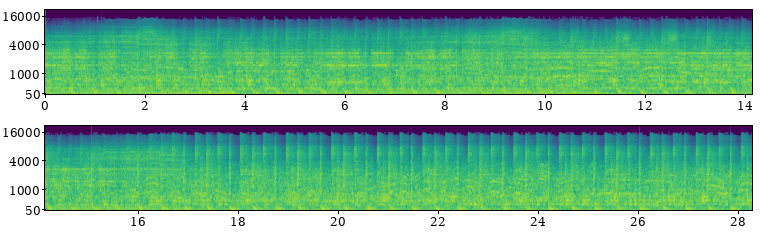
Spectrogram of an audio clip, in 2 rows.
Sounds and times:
Electronica: 0:00.0 - 0:28.2
Speech: 0:00.0 - 0:28.2.

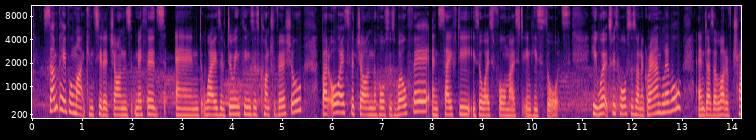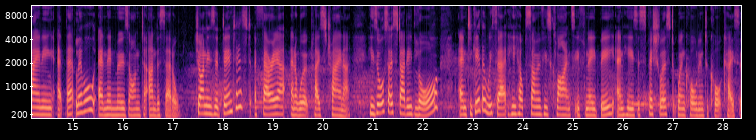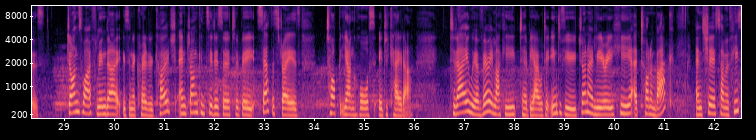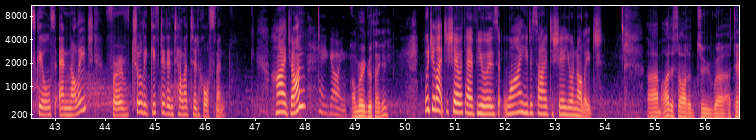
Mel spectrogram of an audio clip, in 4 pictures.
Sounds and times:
Speech: 0:00.2 - 0:36.0, 0:36.8 - 0:46.4, 0:47.4 - 0:49.7, 0:54.9 - 0:56.6.

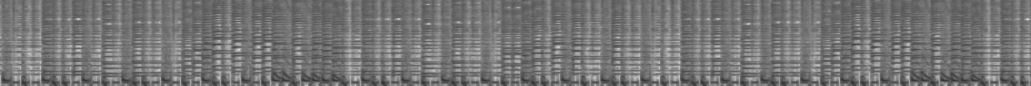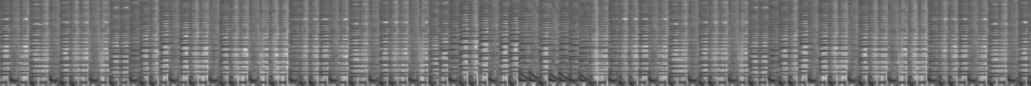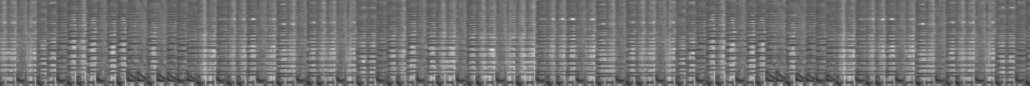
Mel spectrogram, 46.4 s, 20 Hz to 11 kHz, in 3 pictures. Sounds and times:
Video game music: 0:00.0 - 0:46.3.

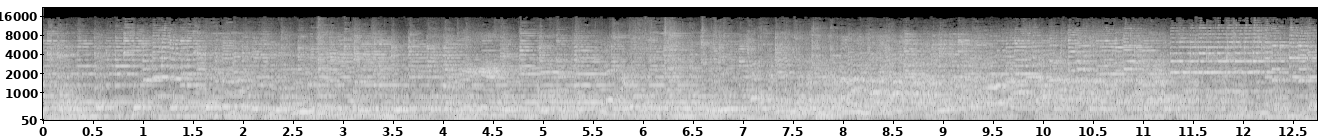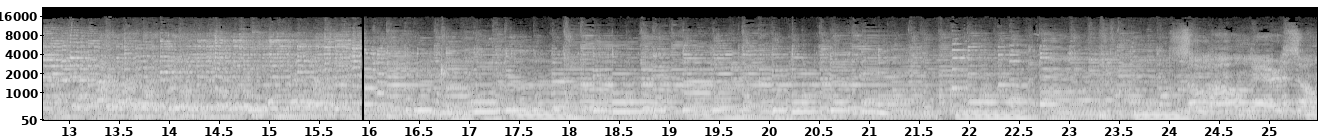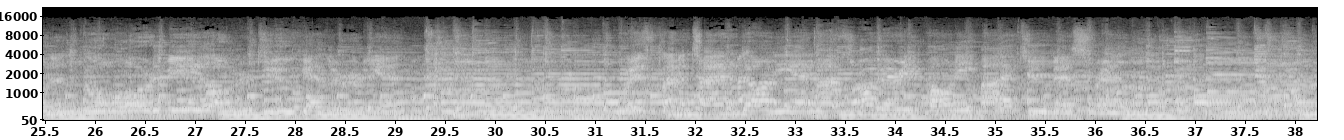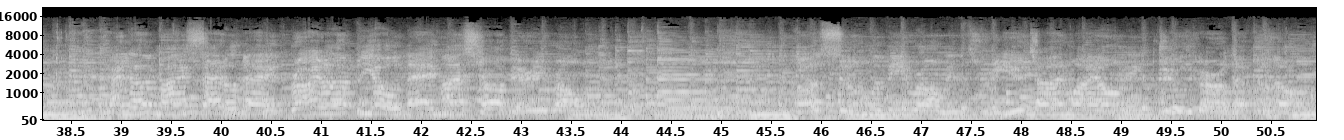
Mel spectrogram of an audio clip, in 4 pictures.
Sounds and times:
Bluegrass: 0:00.0 - 0:50.9.

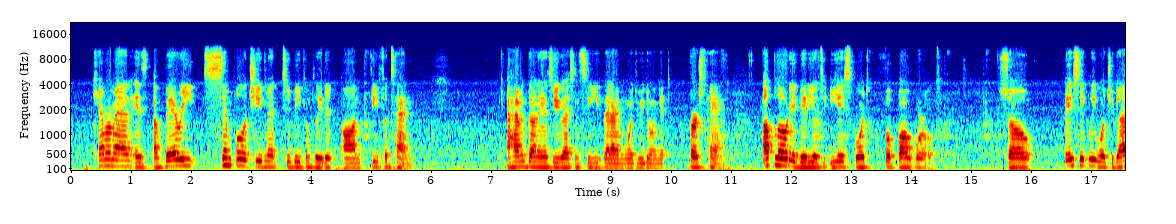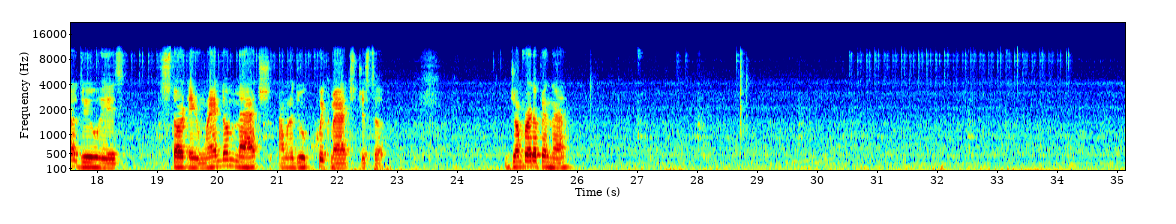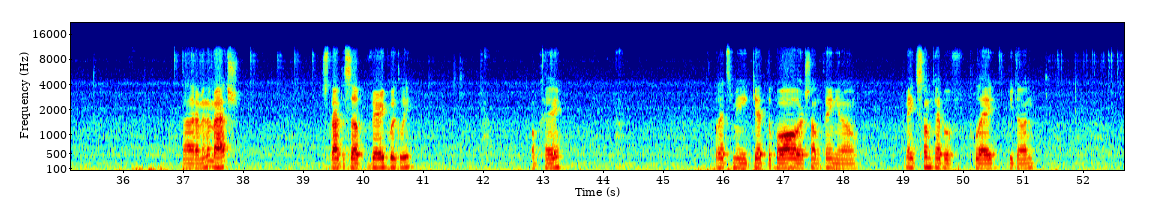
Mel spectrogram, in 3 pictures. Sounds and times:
Speech: 0:00.4 - 0:05.8, 0:07.2 - 0:14.6, 0:15.5 - 0:18.5, 0:19.1 - 0:22.9, 0:24.8 - 0:26.0, 0:37.0 - 0:38.0, 0:39.3 - 0:40.9, 0:42.8 - 0:43.4, 0:45.9 - 0:48.3, 0:49.0 - 0:51.3.

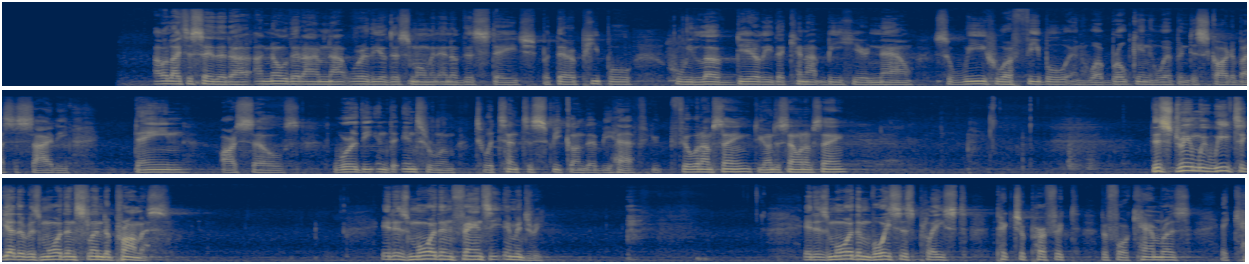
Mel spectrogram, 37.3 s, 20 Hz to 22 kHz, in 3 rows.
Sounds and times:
Speech: 0:01.5 - 0:13.2, 0:13.8 - 0:21.6, 0:24.0 - 0:26.7, 0:28.7 - 0:30.4, 0:32.9 - 0:37.3.

